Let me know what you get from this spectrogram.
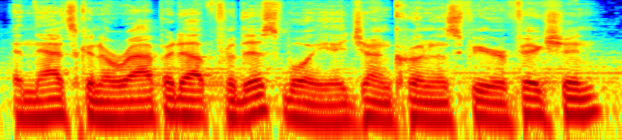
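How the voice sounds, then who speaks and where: A man reading the cast credits and announcements for an audio drama podcast in a measured, scripted way. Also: sits low, steady tone, soft background music.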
